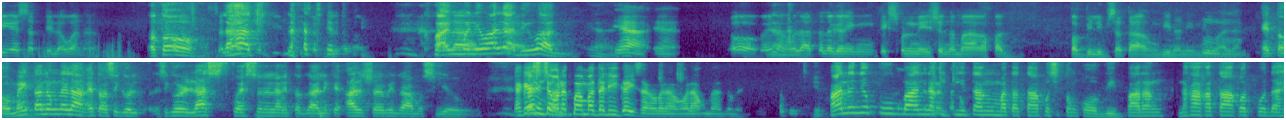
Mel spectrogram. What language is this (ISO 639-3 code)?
fil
